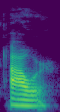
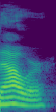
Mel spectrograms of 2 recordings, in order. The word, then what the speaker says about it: hour: But because the H is silent, it makes a vowel sound. So, we have to be careful. An hour, an hour.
